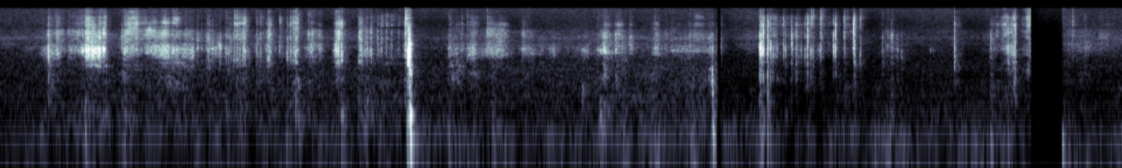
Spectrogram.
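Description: Plastic and paper packaging of sticker and label sheets crinkling and rustling as they are handled and opened, with a sharp click about four seconds in.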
